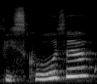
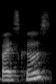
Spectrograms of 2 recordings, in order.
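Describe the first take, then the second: First: It is pronounced with German sounds. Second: It is pronounced with English sounds. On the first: "In German it's Viskose" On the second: "I think it's viscose"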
